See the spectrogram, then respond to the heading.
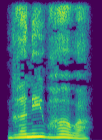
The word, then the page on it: ಘನೀಭಾವ: Kannada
